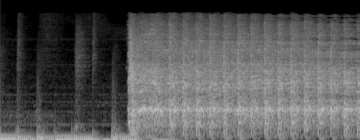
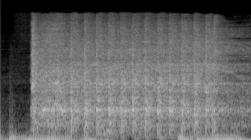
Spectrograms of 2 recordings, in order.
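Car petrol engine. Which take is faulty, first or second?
first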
